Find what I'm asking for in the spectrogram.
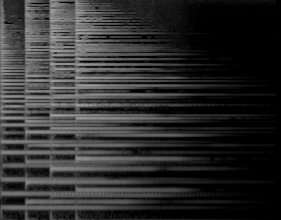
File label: A Minor Bb, Am/Bb chord; Am/Bb arpeggiated; JGuitar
